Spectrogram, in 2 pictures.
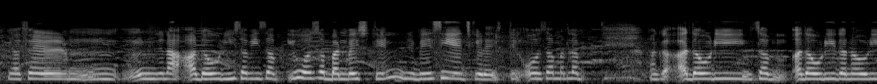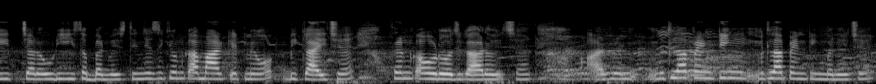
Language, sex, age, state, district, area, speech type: Maithili, female, 30-45, Bihar, Madhubani, rural, spontaneous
